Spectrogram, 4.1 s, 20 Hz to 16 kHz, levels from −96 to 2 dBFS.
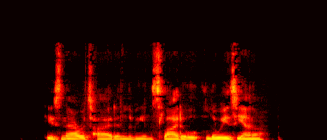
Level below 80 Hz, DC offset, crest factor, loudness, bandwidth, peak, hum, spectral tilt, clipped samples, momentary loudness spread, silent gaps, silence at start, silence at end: -72 dBFS; under 0.1%; 16 dB; -32 LUFS; 11.5 kHz; -16 dBFS; none; -5 dB/octave; under 0.1%; 8 LU; none; 0.6 s; 0.8 s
